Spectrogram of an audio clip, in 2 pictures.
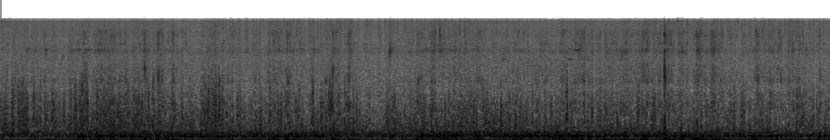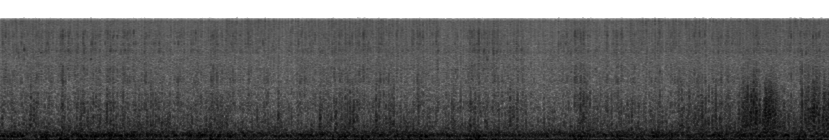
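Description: Steady low rumble of a bicycle's tyres on a tarmac path, with wind buffeting the microphone of the bike-mounted camera and a few small knocks along the way.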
